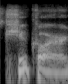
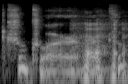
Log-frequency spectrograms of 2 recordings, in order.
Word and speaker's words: Cukor: mispronounced his name too it's cucar not cuor CER you know people still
